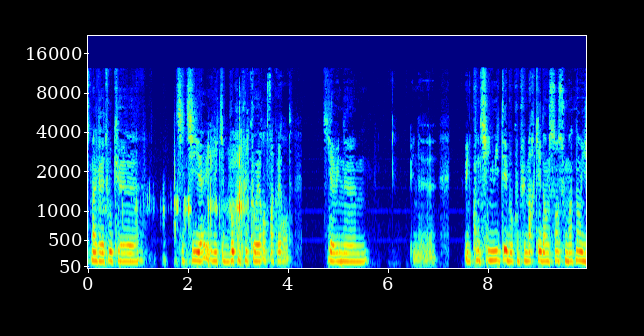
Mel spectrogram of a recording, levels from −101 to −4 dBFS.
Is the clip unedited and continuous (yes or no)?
yes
